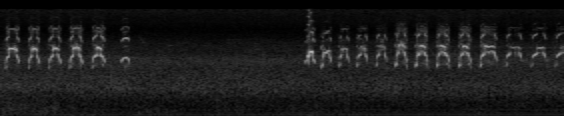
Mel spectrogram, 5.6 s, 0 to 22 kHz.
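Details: Osprey calling at the Hellgate nest in Montana, 20 May 2016, late evening feeding; two bursts of shrill repeated chirps, six notes, a pause of nearly two seconds, then a longer string of about fifteen.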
